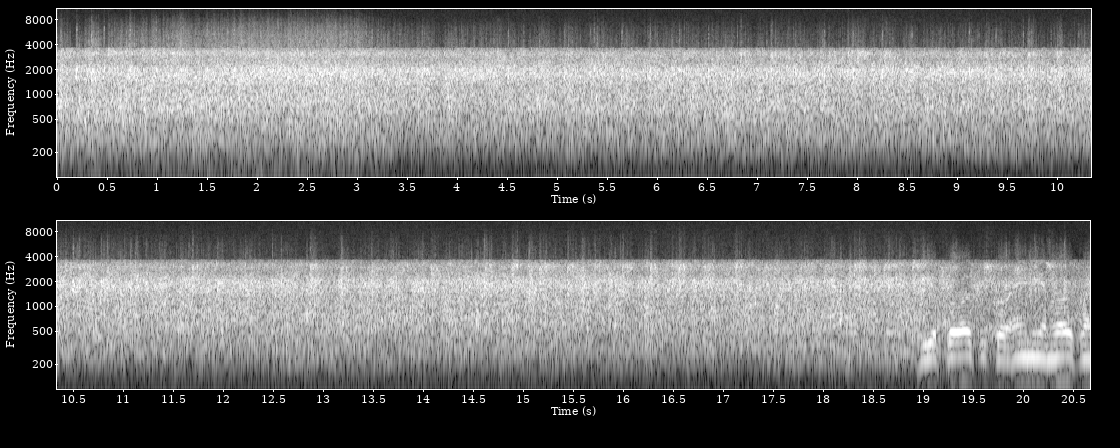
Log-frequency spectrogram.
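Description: Sustained applause from a large audience in a hall, steady throughout. A voice comes in near the end.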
